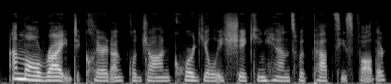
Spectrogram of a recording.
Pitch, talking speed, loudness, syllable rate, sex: 180 Hz, 185 wpm, -19 LUFS, 5.4 syllables/s, female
